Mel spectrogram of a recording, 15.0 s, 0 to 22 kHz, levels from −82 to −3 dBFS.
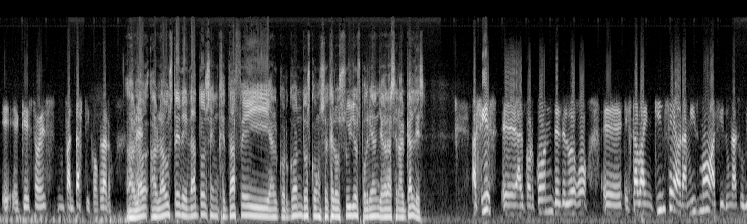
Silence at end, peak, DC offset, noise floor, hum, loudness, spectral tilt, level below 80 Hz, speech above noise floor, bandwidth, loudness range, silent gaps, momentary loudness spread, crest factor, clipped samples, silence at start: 0 s; -2 dBFS; under 0.1%; -42 dBFS; none; -15 LUFS; -5 dB/octave; -40 dBFS; 27 dB; 16.5 kHz; 4 LU; none; 8 LU; 12 dB; under 0.1%; 0 s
